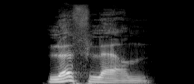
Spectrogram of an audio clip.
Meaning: dative plural of Löffler
- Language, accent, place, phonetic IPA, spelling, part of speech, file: German, Germany, Berlin, [ˈlœflɐn], Löfflern, noun, De-Löfflern.ogg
